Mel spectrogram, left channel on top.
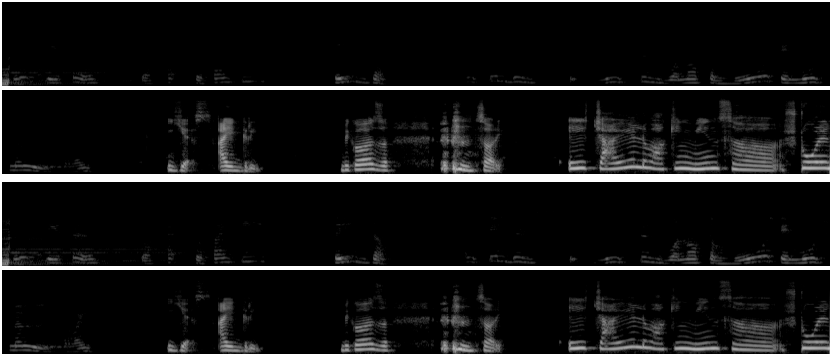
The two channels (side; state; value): both; normal; correlation 0.71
